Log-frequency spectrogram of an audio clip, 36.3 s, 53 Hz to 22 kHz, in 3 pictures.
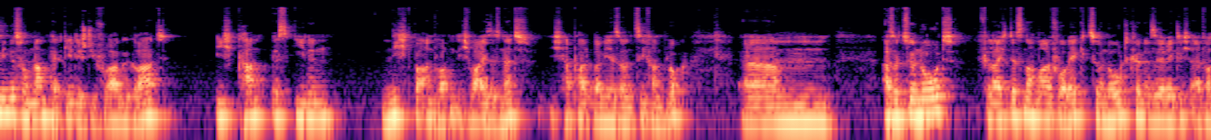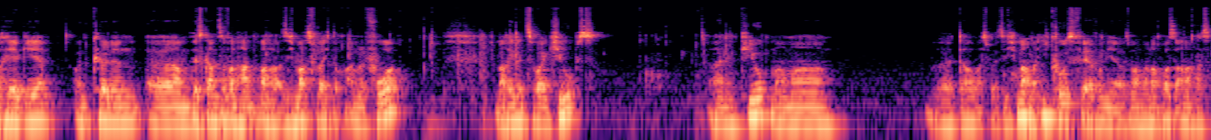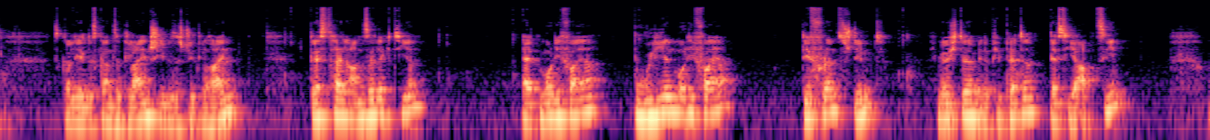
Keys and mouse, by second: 15.5 Delete, 16.0 click, 16.3 Delete, 17.1 shift+a, 24.2 s, 25.0 g, 27.0 click, 29.3-30.6 drag, 33.2 click.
